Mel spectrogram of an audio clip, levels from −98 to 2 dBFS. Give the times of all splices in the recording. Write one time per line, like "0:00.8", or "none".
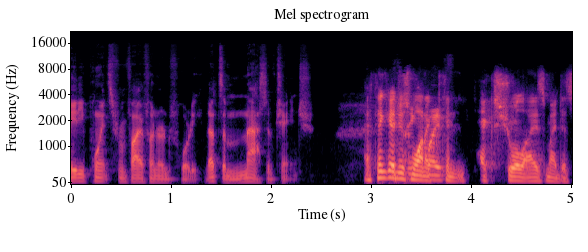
none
